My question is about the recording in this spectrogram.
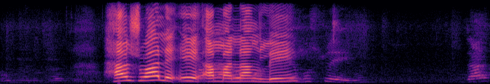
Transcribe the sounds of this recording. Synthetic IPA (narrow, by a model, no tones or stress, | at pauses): haʒwalɛʔɪʔamanaŋ̩lɪ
